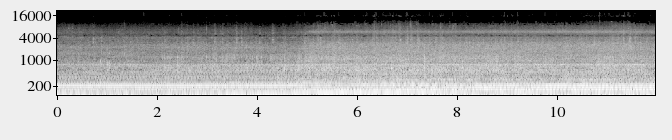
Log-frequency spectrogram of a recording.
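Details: Ford 6.7L Powerstroke diesel truck idling with heavy low rumble and a faint thin high whistle; turbo failed, and the intercooler was found leaking coolant into the charge air.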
